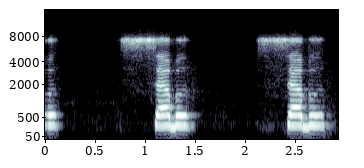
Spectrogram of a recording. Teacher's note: با کا مخرج کیا ہے؟ دونوں ہونٹوں کی تری والا حصہ، آواز یعنی آپ کے جب آپ سین کو با سے ملائیں گی تب ہونٹ آپ کے بند ہی نہیں رہیں گے، بلکہ دونوں آپس میں ٹکرا کر الگ ہو جائیں گے، جیسے سین با زبر سب، سب سب. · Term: حروف قلقلہ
